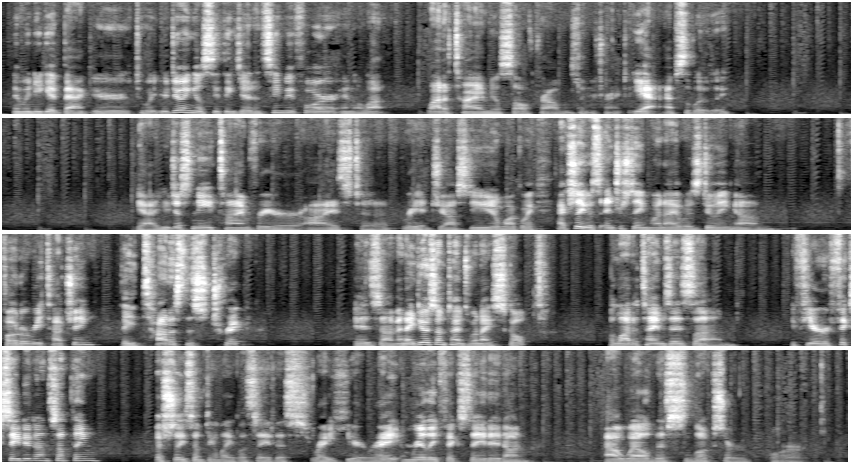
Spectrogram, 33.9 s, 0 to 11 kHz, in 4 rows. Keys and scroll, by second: 26.7-28.8 typing.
